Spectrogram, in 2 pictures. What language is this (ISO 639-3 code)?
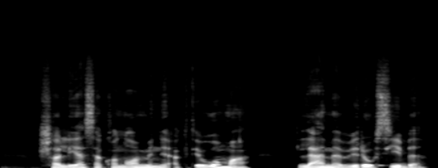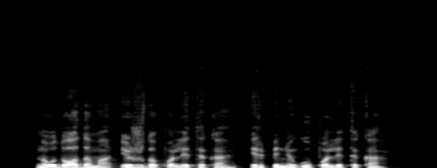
lit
